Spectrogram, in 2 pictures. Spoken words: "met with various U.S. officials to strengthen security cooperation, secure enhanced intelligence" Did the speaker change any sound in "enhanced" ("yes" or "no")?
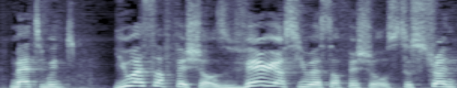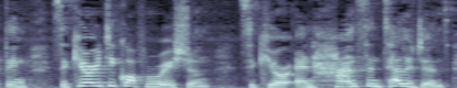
yes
